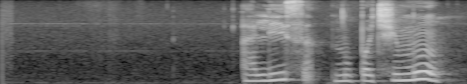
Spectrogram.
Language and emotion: Russian, angry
